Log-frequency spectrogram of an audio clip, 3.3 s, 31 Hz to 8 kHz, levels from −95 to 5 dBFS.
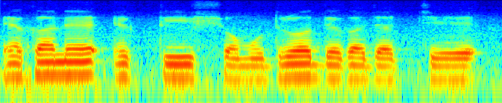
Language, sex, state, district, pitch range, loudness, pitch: Bengali, male, Assam, Hailakandi, 115-130 Hz, -16 LUFS, 120 Hz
